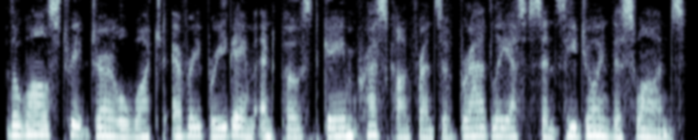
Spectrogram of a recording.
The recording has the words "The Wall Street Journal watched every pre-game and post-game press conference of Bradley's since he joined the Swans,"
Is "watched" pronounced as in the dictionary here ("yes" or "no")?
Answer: yes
